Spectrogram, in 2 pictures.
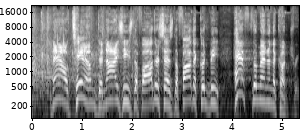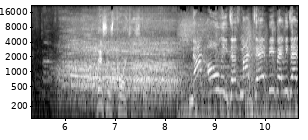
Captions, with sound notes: Now Tim denies he's the father, says the father could be half the men in the country. (audience booing) This is Porscha's story. - Not only does my deadbeat baby daddy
